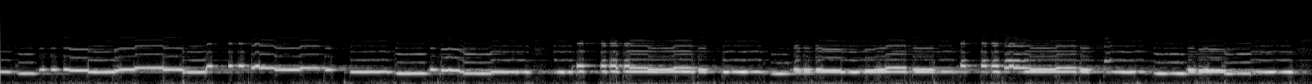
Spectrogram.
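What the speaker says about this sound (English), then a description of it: "This acts as a drone and plays a single note alongside the melody which you play on this whistle." A Carbony carbon fibre double whistle with ebonite tips plays a melody on one pipe over a steady sustained drone note from the other, clear, close and continuous with brief breaths between phrases.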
